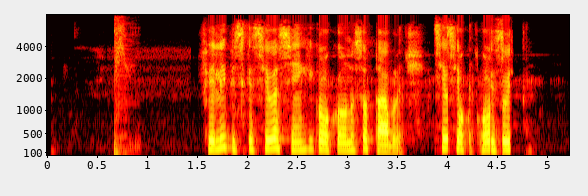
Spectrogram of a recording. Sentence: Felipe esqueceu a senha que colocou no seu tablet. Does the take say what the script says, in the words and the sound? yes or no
no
